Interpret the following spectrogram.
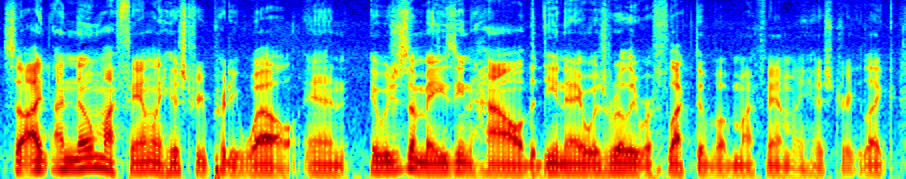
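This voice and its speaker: A man in his forties with a very deep, smooth voice, hosting a casual interview. He sounds curious and laughs easily, recorded close and dry. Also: fairly even intonation, quick pace, dry recording. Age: 40s. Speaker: host.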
